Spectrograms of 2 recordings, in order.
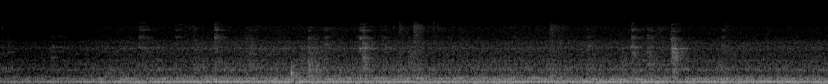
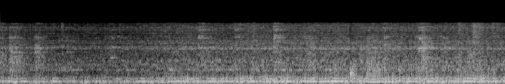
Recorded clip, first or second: first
